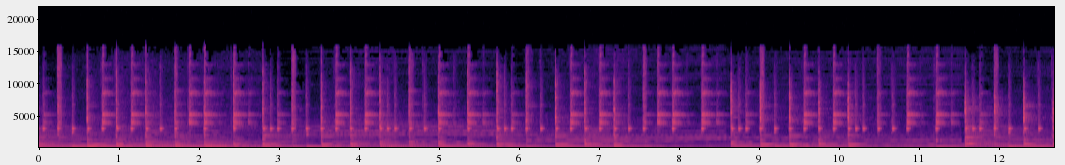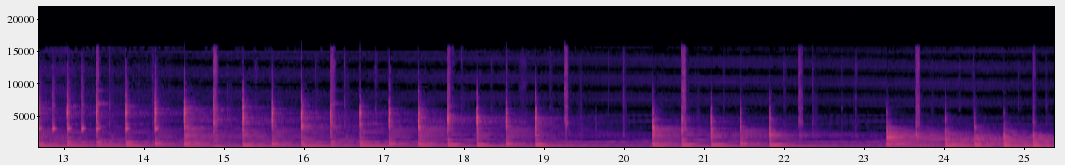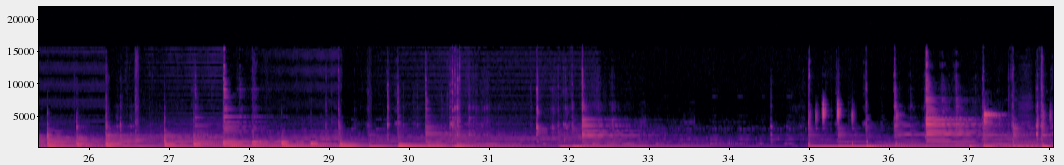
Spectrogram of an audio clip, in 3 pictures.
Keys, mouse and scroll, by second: 0.4 shift+middle click, 0.4 scroll down 2, 0.9 middle click, 1.7 e, 1.7 z, 2.5 right click, 2.8 middle click, 3.0-5.6 typing, 3.5 middle click, 3.6-4.1 scroll down 3, 4.5 click, 4.6 shift+middle click, 6.1 click, 6.2 middle click, 6.5 shift+middle click, 6.6 scroll up 2, 6.8 middle click, 6.9 shift+middle click, 7.3 shift+middle click, 7.5 scroll up 1, 7.6 middle click, 12.9 right click, 13.2 alt+right click, 13.6 e, 13.9 z, 15.6 click, 15.8 s, 15.9 shift+z, 16.8 click, 16.9 shift+middle click, 17.6 click, 18.3 e, 18.5 z, 19.7 click, 19.7 s, 19.8 shift+middle click, 20.0 e, 20.1 z, 20.6 click, 20.8 shift+middle click, 20.9 middle click, 21.2 shift+middle click, 21.4 middle click, 22.0 e, 22.7 z, 22.9 click, 22.9 middle click, 23.4 s, 23.9 click, 24.0 shift+middle click, 24.3 scroll down 2, 24.4 shift+middle click, 24.5 middle click, 24.7 e, 24.9 z, 25.5 click, 25.6 s, 26.0 click, 26.0 shift+right click, 26.1 shift+middle click, 26.4 alt+right click, 26.6 middle click, 26.7 e, 26.8 z, 27.1 click, 27.1 s, 27.6 click, 27.7-28.1 scroll up 3, 27.9 middle click, 28.2 middle click, 28.4 space, 29.6 middle click, 29.7 shift+middle click, 29.9 scroll down 2, 30.0 middle click, 30.1 scroll up 1, 30.2 middle click, 30.9 shift+middle click, 31.1 middle click, 31.6 alt+right click, 32.6 ctrl+b, 34.8 click, 35.0 scroll up 3, 35.1 middle click, 35.3-35.6 scroll down 2, 35.4 alt+right click, 35.9 ctrl+b, 36.5 shift+middle click, 36.9 click, 37.1 alt+right click, 37.4 alt+shift+right click, 37.6 alt+shift+right click.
